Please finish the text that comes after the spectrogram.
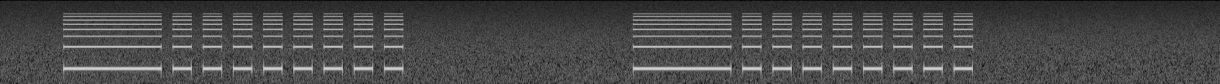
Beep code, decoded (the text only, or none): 1 long, 8 short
